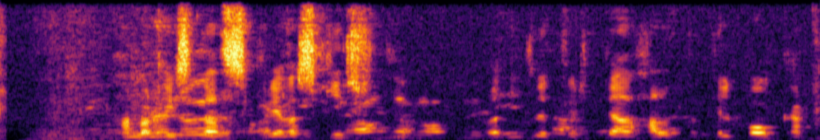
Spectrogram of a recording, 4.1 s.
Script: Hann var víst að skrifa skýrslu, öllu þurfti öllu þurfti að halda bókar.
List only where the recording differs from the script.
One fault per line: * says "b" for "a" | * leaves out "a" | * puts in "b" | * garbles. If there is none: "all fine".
* leaves out "öllu þurfti"
* puts in "til"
